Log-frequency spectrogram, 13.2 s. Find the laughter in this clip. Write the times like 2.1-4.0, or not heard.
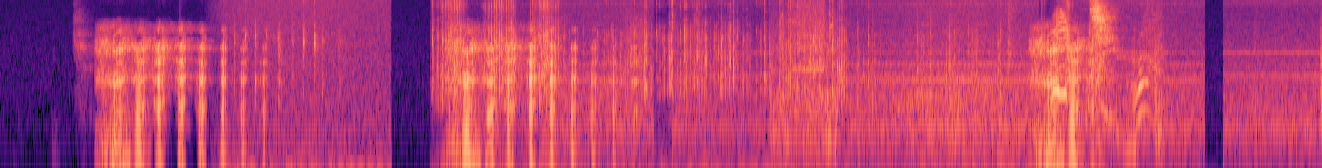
0.9-2.7, 4.5-6.4, 10.2-10.9.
